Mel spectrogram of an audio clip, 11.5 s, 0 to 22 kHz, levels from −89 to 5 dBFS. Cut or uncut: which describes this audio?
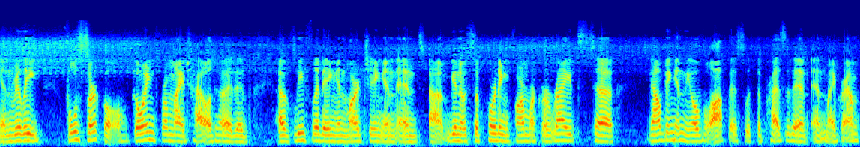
uncut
